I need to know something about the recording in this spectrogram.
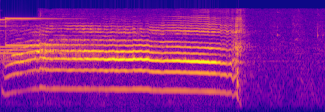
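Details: Kitten that mistook a roll cake for a snack and tasted it, giving one long steady meow with clear overtones, held level for about a second before breaking off abruptly.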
